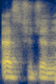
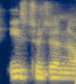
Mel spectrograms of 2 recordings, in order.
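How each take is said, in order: First: "estrogen" with a short E at the start; Canadian pronunciation. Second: "estrogen" with a long EE at the start; British-style "estrogen", first vowel as in "east"; Irish pronunciation. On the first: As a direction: say "estrogen" as ESS-truh-jen. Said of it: "as you would call it in Canada". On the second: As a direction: say "estrogen" as EE-struh-jen. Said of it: "an O at the beginning and we call it estrogen". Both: Shown as a demonstration.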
